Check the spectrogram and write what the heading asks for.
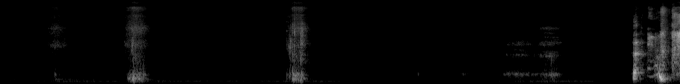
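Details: Massive, wet sneezes from a cold: short sneeze bursts with quick catch breaths, ending in a loud, wet sneeze.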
